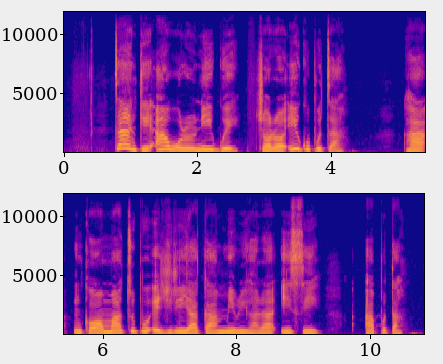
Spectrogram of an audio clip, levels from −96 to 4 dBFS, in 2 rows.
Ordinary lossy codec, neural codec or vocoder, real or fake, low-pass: none; none; real; none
